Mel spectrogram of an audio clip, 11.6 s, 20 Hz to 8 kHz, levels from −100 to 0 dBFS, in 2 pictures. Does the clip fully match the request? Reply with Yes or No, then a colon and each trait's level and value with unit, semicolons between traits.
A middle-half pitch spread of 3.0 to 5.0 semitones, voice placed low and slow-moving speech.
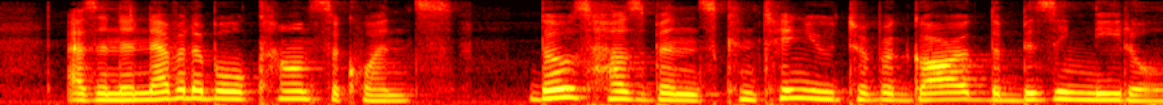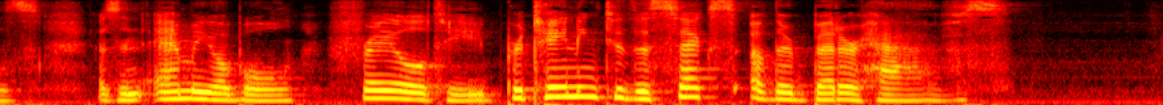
No: average, 3.6 semitones; high, 190 Hz; slow, 125 wpm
